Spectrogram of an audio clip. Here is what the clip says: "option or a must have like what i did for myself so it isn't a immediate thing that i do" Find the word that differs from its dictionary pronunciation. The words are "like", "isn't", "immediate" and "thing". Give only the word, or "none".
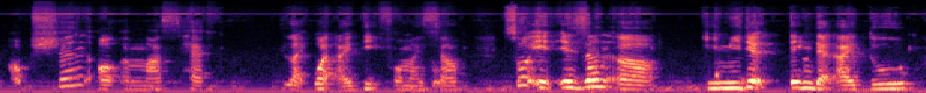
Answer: thing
